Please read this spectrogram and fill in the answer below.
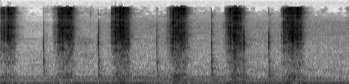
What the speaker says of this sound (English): I've put it in a vise, and now I'm just using a rasp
